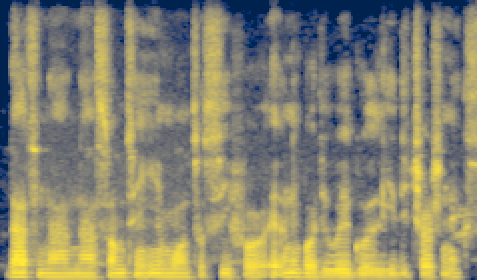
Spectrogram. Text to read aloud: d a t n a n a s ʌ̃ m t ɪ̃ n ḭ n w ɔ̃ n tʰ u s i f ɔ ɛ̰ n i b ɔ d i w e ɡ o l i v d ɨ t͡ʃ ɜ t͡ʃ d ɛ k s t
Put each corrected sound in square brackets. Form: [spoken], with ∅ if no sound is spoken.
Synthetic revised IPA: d a t n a n a s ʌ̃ m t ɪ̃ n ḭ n w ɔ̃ n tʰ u s i f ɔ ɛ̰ n i b ɔ d i w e ɡ o l i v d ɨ t͡ʃ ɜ t͡ʃ [n] ɛ k s t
